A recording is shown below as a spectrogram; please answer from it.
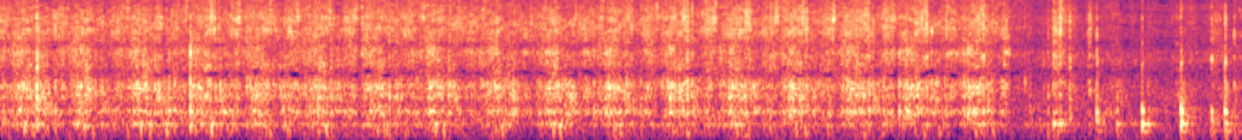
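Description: Fingertips tap and fingernails scratch the top and sides of a hollow red cardboard box printed with "ONE," held close. A steady dry scratching rustle with a hollow midrange tone fills most of the clip, then gives way to a few sharper, separate taps near the end.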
